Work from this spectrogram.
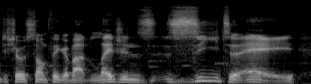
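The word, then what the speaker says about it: Z-A: show something about Legends Z to A apparently that's how it's said in Japanese it's literally Zed a so Z to A my greatest fear for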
